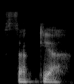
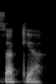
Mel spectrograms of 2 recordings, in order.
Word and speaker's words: Sakya: And this is pronounced kya. Like this, sakya. So this is sakya, like the school of one of the 4 main schools of Tibetan Buddhism. Because the sa is mute in this case, so the rules are cumulative, as we said.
